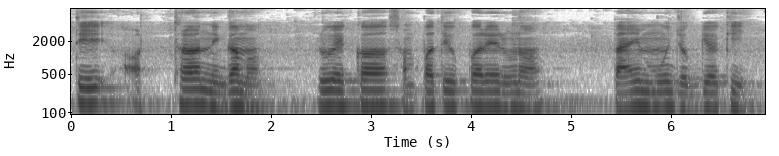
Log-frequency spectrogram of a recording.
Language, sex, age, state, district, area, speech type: Odia, male, 18-30, Odisha, Ganjam, urban, read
